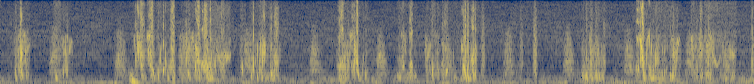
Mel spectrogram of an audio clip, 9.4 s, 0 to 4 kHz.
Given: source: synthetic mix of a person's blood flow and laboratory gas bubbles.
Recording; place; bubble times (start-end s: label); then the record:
Doppler ultrasound of blood flow; subclavian vein
0.16-0.38 s: bubbles
0.66-0.91 s: bubbles
1.65-2.20 s: bubbles
2.24-2.88 s: bubbles
2.99-3.07 s: bubbles
3.11-3.51 s: bubbles
4.20-4.61 s: bubbles
4.95-5.21 s: bubbles
5.29-5.99 s: bubbles
7.25-7.57 s: bubbles
7.92-8.52 s: bubbles
8.62-9.21 s: bubbles
9.37-9.43 s: bubbles
From the record:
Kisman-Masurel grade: 233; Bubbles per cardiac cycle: several, 3 to 8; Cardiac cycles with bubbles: 50 to 99%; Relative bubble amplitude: loud (0.450 to 0.775); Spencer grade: 3 (all of the cardiac periods contain showers or single bubble signals, but not dominating or overriding the cardiac motion signals); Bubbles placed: anywhere in the cardiac cycle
